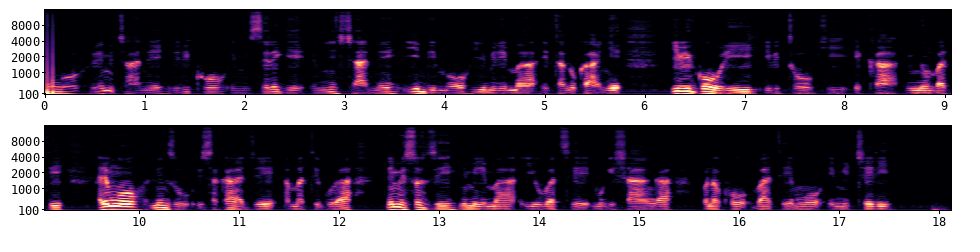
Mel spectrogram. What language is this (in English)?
Rundi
